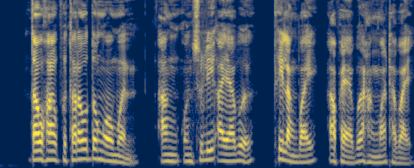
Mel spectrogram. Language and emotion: Bodo, neutral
